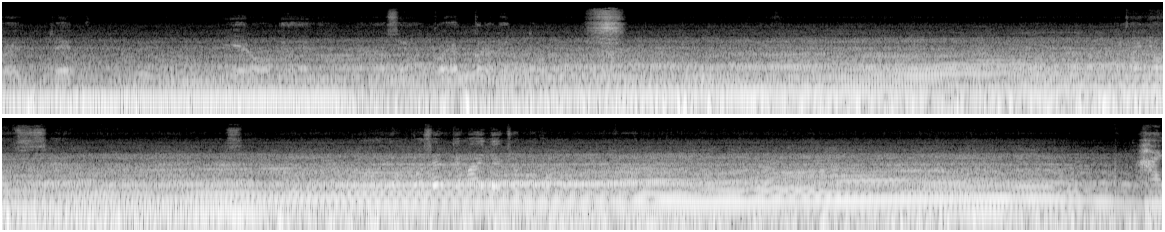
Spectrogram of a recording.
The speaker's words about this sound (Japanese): じゃあ一体ですね、これどんなふうなね。じゃあ走りをしてくれるのかということで、うん、まずは皆さんに実は桂さんがそのロードスター RF でサーキットですかいやテストコースだね、うん、テストコースね、ね走ってきたという、その音を取ってきてくれましたのでちょっと聞いてください。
